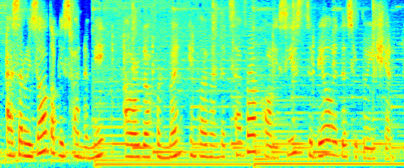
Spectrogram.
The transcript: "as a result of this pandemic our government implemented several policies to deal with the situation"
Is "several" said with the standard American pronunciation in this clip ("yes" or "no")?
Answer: yes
